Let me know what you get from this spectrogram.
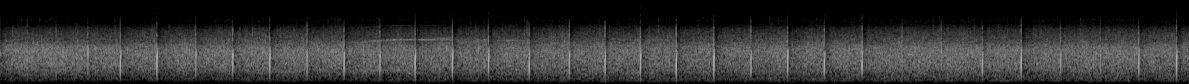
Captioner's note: applause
